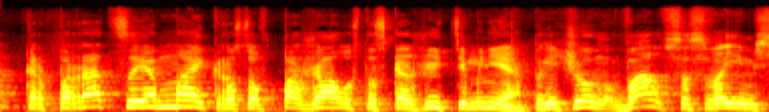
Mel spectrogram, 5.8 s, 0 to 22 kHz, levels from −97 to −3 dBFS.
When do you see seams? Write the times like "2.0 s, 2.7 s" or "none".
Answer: none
